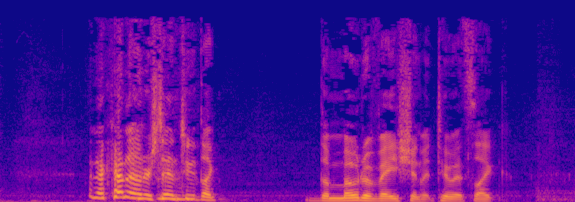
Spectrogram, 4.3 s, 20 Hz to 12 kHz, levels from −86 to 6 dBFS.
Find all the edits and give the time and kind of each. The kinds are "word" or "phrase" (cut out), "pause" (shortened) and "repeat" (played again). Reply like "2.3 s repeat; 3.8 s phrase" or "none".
1.6 s word; 3.1 s word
